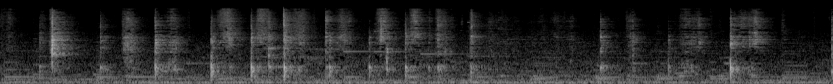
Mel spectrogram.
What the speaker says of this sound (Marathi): आता आपण परातीमध्ये आधी रवा घेऊया आणि त्याच्यावरती ही वाटलेली मूग डाळ घालून घ्यायची।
